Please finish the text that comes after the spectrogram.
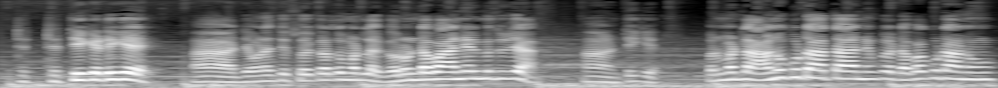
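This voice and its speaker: Cartoon errand man, woman actor: extremely quick, slightly high, impatient. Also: a bit bright. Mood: bargaining. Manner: impatient, repeats phrases. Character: hurried, money-minded male village go-between. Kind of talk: cartoon comedy dialogue. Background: faint music.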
